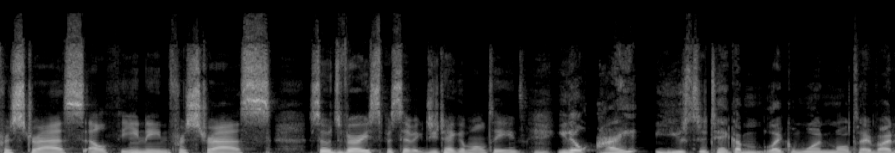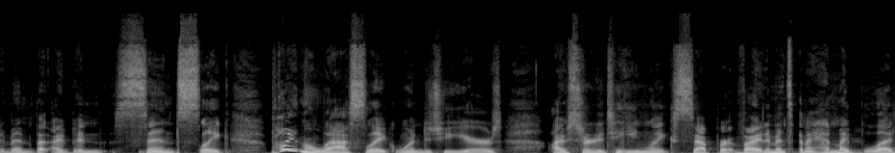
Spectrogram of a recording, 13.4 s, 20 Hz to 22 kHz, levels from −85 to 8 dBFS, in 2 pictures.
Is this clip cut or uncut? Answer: uncut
